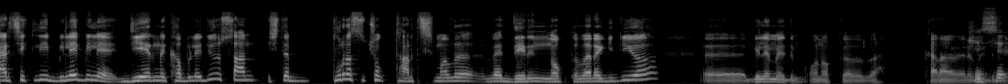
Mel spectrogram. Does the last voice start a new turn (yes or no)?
yes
